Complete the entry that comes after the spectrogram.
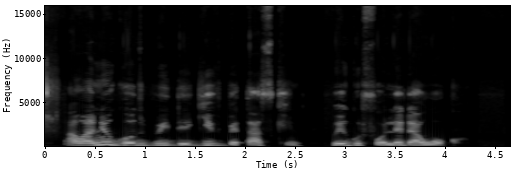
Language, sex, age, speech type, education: Nigerian Pidgin, female, 15-29, spontaneous, tertiary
